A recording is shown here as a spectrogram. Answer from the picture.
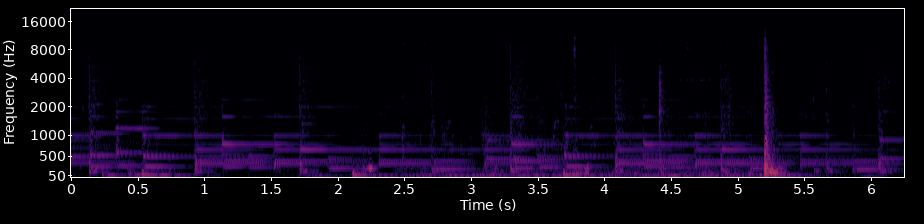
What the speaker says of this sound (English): Make a mark right there, and then we're just going to cut it.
